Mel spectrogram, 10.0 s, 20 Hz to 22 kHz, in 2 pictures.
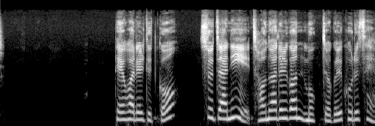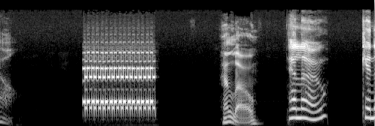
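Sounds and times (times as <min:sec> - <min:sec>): telephone ringing: 0:06.1 - 0:07.2.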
